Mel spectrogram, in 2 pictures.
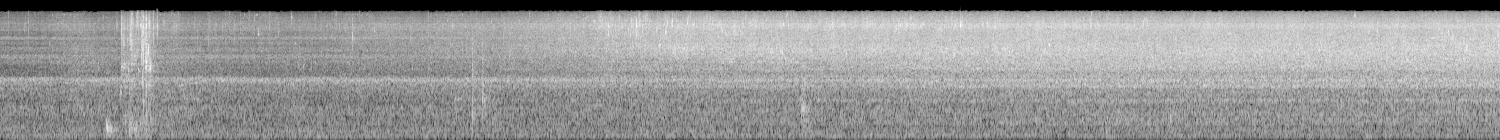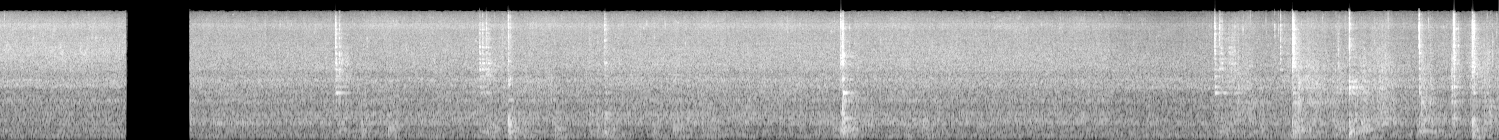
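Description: Strips of egg dough deep-frying in hot oil in a pot, a steady sizzle that grows stronger over the first several seconds. Near the end a wire skimmer stirs through them, with quick clinks and scrapes against the pot.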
